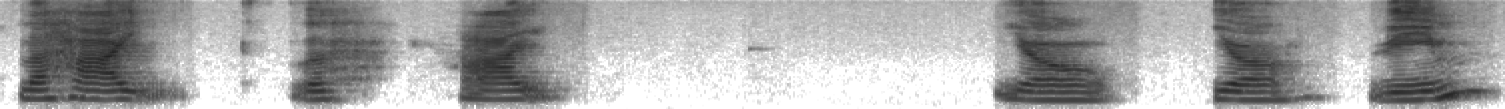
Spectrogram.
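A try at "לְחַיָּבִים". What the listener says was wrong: It's an ah under the yud. Try it one more time.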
